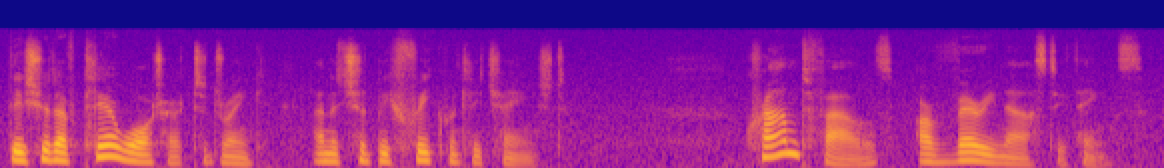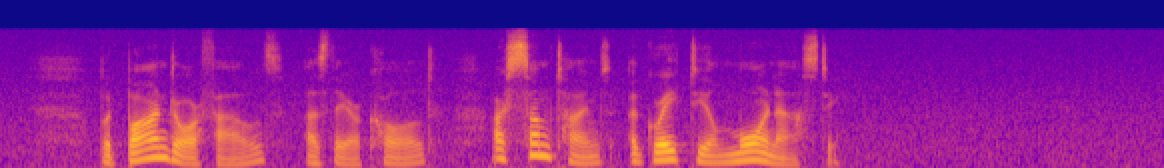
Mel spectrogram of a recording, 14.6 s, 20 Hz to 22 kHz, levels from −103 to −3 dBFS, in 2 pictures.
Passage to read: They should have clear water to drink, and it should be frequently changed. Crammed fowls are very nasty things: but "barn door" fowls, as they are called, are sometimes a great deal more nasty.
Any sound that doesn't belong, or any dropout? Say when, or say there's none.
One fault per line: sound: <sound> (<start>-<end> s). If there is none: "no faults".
no faults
